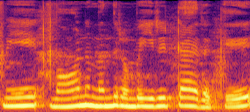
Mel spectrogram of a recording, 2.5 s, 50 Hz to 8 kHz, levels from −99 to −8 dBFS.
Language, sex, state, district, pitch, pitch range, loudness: Tamil, female, Tamil Nadu, Kanyakumari, 215 Hz, 210-225 Hz, -11 LUFS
